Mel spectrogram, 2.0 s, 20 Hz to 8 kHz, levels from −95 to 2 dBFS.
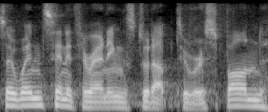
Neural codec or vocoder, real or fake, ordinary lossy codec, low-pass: none; real; MP3, 64 kbps; 7.2 kHz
